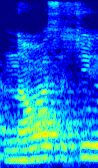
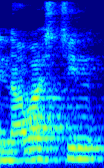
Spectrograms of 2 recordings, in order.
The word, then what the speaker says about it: Navashin: इसकी डिस्कवरी किया था नवा सचिन नाम का एक साइंटिस्ट थे. अपनी भाषा में याद रखो नवा सचिन, एक्चुअली नवाश्चिन उसका नाम है, प्रोनाउंसिएशन उसका आप देखें तो.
